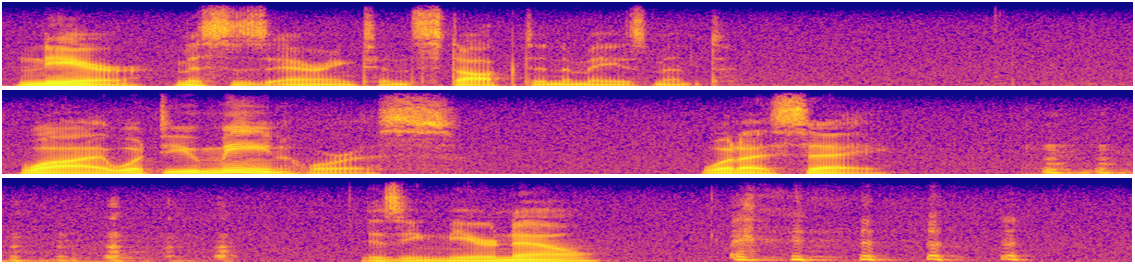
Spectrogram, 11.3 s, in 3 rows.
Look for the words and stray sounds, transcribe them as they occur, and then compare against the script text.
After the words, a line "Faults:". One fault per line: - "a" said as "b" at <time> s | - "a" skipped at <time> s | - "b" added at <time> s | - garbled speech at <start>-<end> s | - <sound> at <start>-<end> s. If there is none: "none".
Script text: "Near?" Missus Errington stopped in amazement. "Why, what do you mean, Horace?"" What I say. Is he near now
"Near?" Missus Errington stopped in amazement. "Why, what do you mean, Horace?"" What I say. Is he near now
Faults:
- laugh at 7.2-8.3 s
- laugh at 9.9-11.0 s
